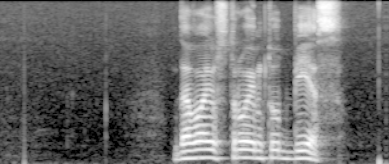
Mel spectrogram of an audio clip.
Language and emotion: Russian, neutral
